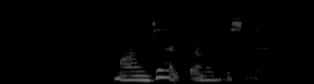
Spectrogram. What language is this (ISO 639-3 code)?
mki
